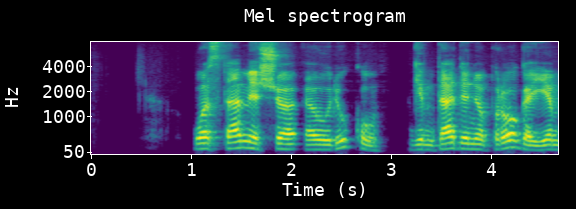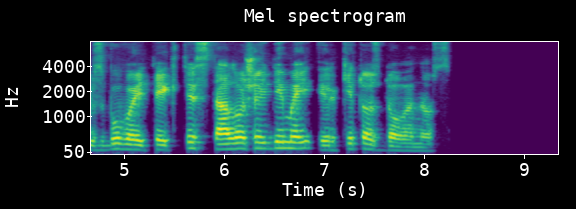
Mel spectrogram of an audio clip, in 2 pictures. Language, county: Lithuanian, Vilnius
